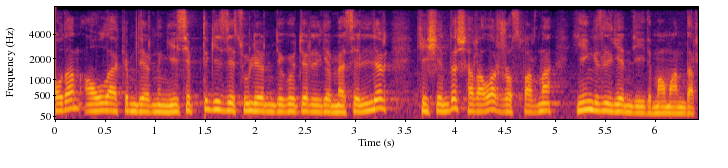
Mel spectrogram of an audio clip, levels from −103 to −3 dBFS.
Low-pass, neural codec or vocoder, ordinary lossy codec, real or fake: 7.2 kHz; none; none; real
